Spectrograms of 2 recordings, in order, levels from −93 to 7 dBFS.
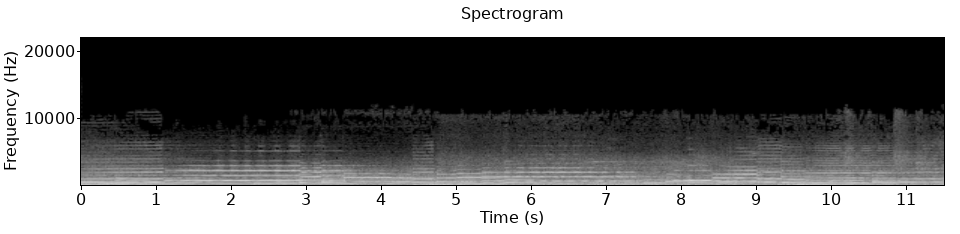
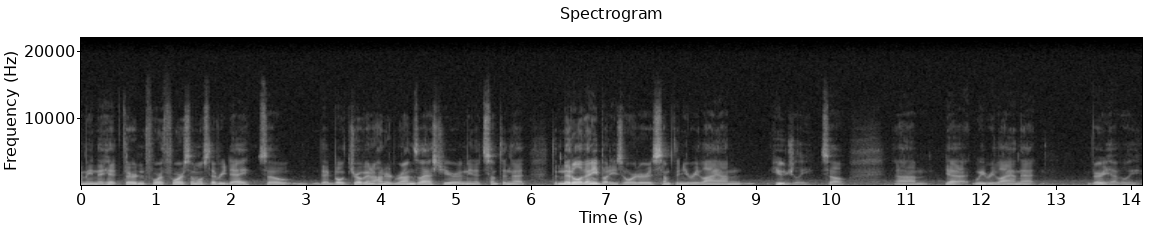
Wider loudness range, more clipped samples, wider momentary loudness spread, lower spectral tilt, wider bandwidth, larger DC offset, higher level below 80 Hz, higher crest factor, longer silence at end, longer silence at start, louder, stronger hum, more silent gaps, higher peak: second, 2 LU vs 8 LU; neither; second, 4 LU vs 14 LU; about the same, -7 dB/octave vs -6 dB/octave; second, 11.5 kHz vs 18.5 kHz; neither; first, -34 dBFS vs -46 dBFS; second, 12 dB vs 22 dB; about the same, 0 s vs 0 s; about the same, 0 s vs 0 s; first, -17 LUFS vs -24 LUFS; neither; neither; about the same, -6 dBFS vs -4 dBFS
